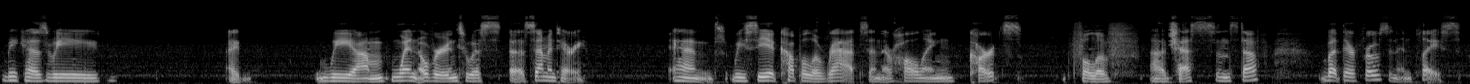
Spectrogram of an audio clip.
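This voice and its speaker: A woman chatting casually as an interview guest, telling stories in an animated, chatty way. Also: low voice, measured pace, vocal fry, rough recording. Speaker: voice actress being interviewed.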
